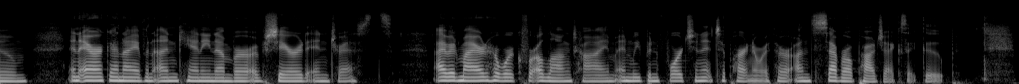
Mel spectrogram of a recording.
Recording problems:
abrupt cut into speech; at the start

